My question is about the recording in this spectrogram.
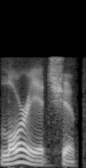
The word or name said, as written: laureateship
